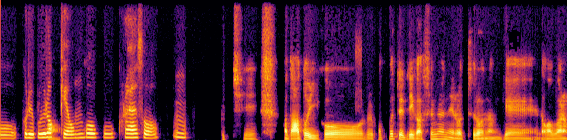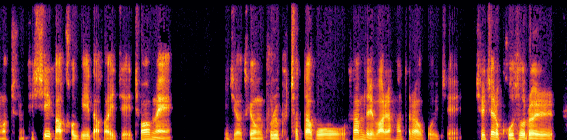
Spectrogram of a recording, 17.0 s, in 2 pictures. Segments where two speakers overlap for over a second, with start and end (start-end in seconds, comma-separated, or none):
none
